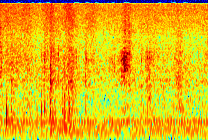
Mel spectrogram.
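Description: Faint handling sounds of camouflage duct tape being folded over by hand: a few short soft rustles and taps, over a steady faint hum.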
